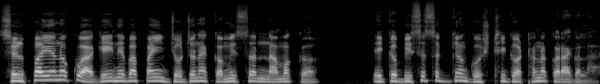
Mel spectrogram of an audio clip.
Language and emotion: Odia, neutral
